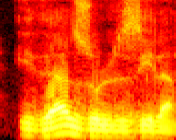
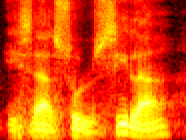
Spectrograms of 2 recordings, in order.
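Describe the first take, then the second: First: The consonants are buzzing, voiced dh and z sounds. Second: The consonants are hissing, voiceless s sounds. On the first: It means when the earth is shaken violently. The speaker calls it right. "zal, idza... dan zainya itu lidahnya bergetar" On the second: It means things joined one to another. The speaker calls it wrong. "kita bacanya pakai sin"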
